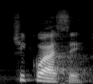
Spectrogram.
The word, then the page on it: Chikwase: Náhuatl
